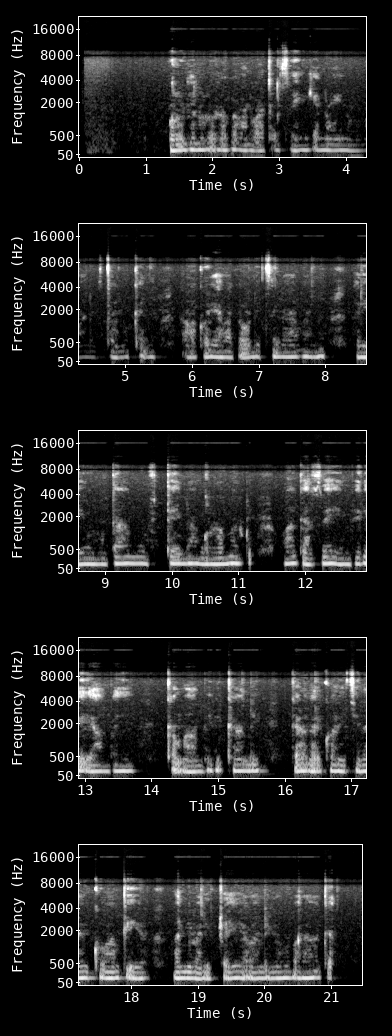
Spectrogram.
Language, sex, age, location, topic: Kinyarwanda, male, 25-35, Nyagatare, government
